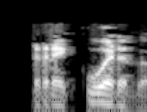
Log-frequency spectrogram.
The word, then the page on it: recuerdo: espagnol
